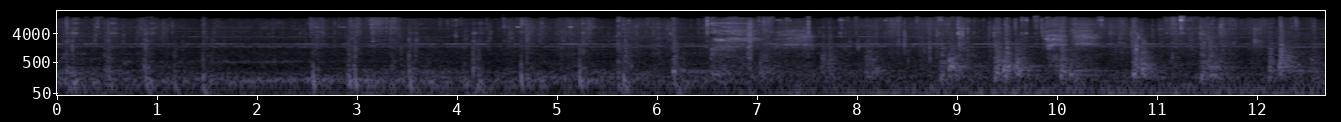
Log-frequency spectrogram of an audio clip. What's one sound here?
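Heavy footsteps thud on a metal floor.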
